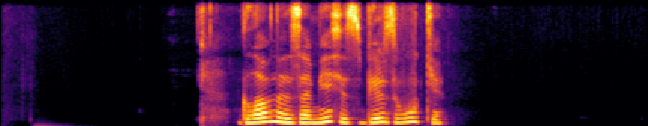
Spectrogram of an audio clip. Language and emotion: Russian, neutral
